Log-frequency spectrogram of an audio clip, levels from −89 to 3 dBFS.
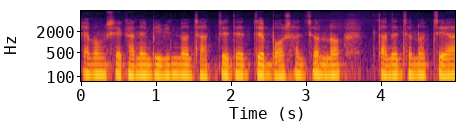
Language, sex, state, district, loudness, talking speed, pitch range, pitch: Bengali, male, Tripura, West Tripura, -17 LUFS, 130 wpm, 110-115 Hz, 115 Hz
